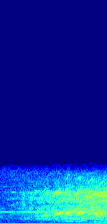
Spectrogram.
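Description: Several people's voices talking at once. The chatter is faint at first and builds up from about half a second in.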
